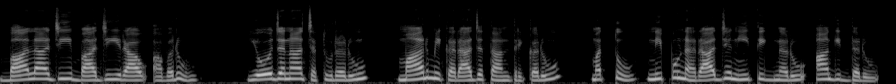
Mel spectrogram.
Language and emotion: Kannada, neutral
